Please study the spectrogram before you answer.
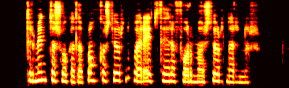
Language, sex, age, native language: Icelandic, female, 30-39, Icelandic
